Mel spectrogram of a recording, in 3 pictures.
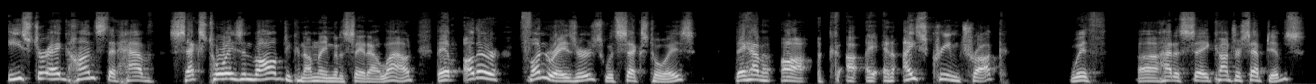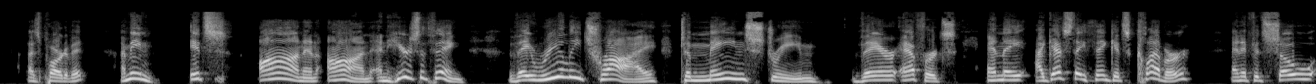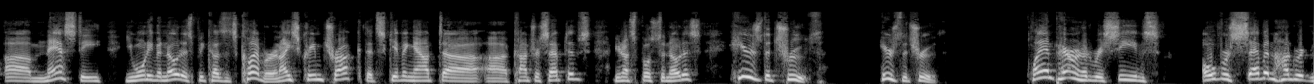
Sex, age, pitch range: male, 40-59, 155-230 Hz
